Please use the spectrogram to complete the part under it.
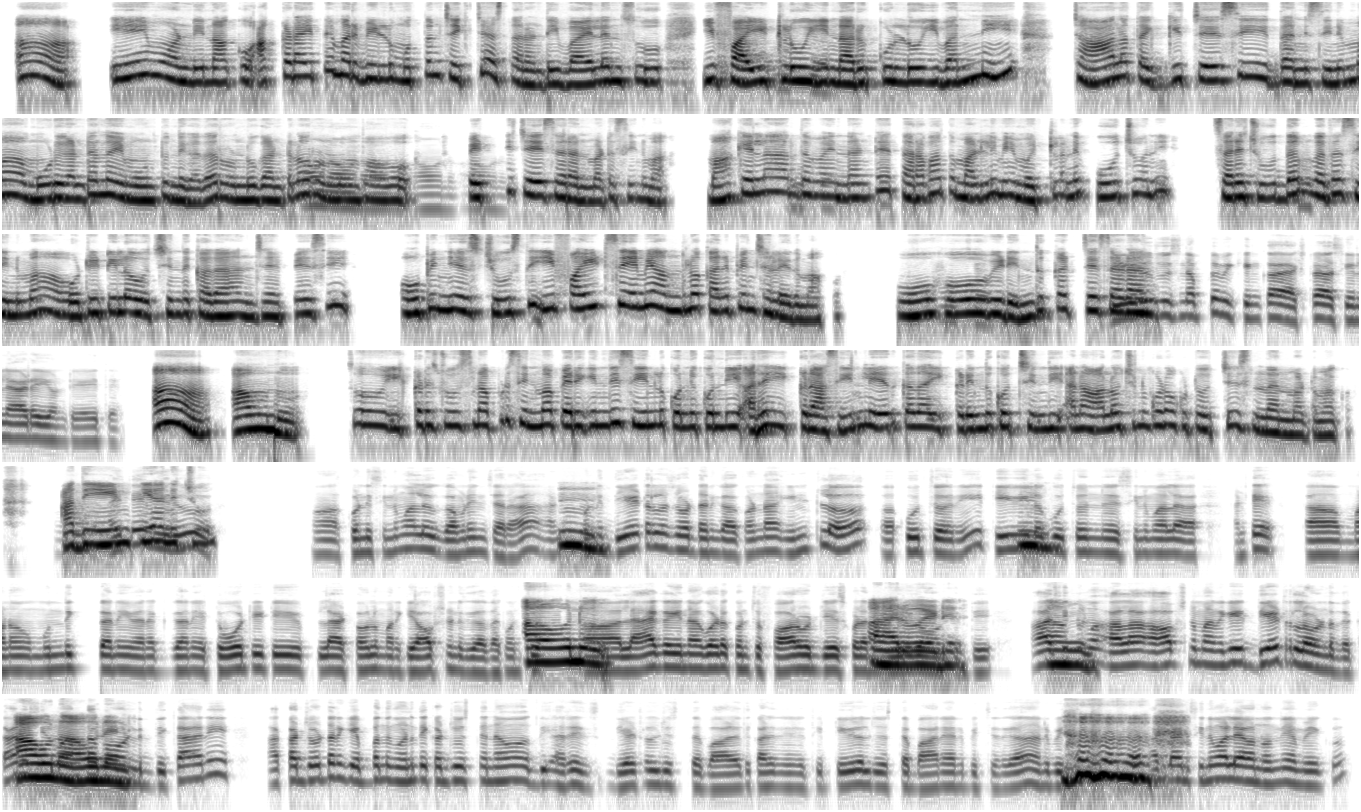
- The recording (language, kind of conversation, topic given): Telugu, podcast, బిగ్ స్క్రీన్ vs చిన్న స్క్రీన్ అనుభవం గురించి నీ అభిప్రాయం ఏమిటి?
- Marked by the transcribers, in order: in English: "చెక్"; in English: "ఓటీటీలో"; in English: "ఓపెన్"; in English: "ఫైట్స్"; in English: "కట్"; in English: "ఎక్స్ట్రా"; in English: "సో"; in English: "ఓటీటీ ప్లాట్ఫామ్‌లో"; in English: "ఆప్షన్"; in English: "లాగ్"; in English: "ఫార్వర్డ్"; in English: "ఫార్వార్డ్"; in English: "ఆప్షన్"; in English: "దియేటర్‌లో"; in English: "దియేటర్లో"; chuckle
